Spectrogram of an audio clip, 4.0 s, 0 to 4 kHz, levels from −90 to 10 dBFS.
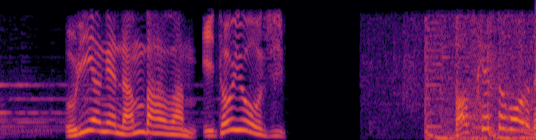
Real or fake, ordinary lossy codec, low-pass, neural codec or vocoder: real; none; 3.6 kHz; none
